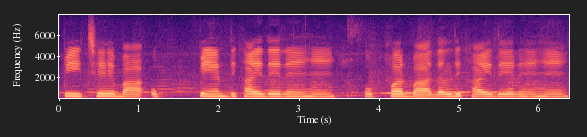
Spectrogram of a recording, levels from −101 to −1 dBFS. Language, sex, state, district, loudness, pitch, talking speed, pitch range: Hindi, female, Maharashtra, Mumbai Suburban, -17 LUFS, 225 Hz, 130 wpm, 215-235 Hz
